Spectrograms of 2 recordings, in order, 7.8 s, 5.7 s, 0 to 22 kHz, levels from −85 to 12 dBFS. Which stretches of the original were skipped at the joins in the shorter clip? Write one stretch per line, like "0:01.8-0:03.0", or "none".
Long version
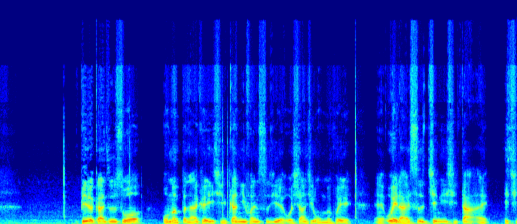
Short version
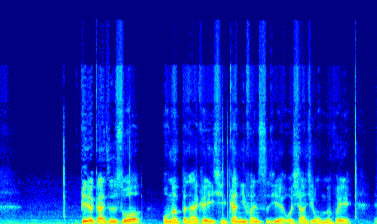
none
